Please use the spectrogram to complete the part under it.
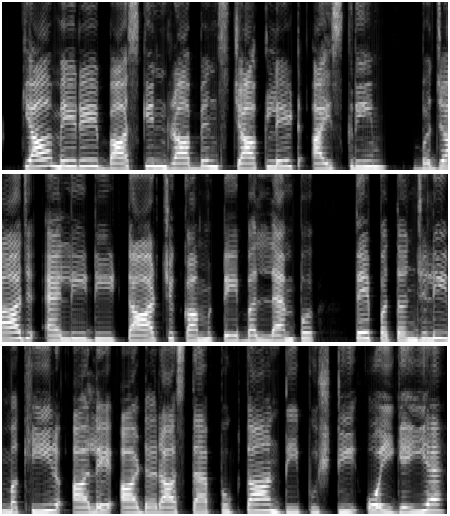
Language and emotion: Dogri, neutral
